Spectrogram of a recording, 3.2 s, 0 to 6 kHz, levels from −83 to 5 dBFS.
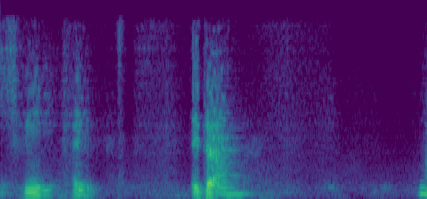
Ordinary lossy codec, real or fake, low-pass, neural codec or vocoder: AAC, 48 kbps; fake; 5.4 kHz; codec, 44.1 kHz, 0.9 kbps, DAC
